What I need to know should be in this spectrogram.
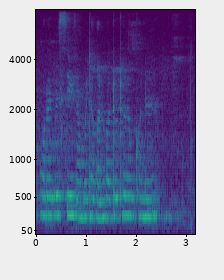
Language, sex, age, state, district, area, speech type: Bodo, female, 18-30, Assam, Baksa, rural, spontaneous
